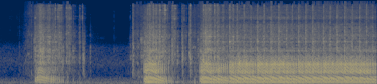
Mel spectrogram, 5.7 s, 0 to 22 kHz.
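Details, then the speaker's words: Husqvarna string trimmer with aftermarket carburetor, fuel line clamped against air leak, mixture screws each turned another quarter turn counterclockwise: a couple of stumbling starts die, then ragged uneven running; still poorly tuned despite further adjustments. "so before I start to get too frustrated tuning this car but I'm gonna let you know what happened for the next 10 or 20 minutes I make more adjustments to it and things still don't get any better"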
